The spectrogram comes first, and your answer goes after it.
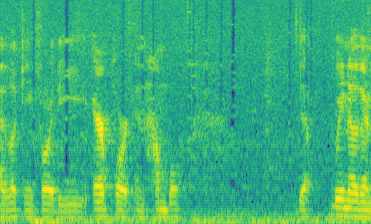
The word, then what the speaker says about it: Humble: H is proper so the H is silent there's a competing story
